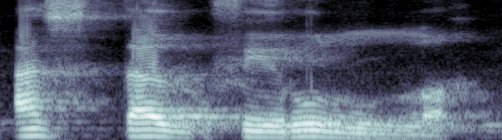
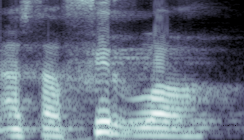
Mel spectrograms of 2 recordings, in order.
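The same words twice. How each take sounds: First: A clear 'ru' syllable is said before 'llah'. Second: The 'ru' syllable is dropped before 'llah'. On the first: The speaker calls it right. "Pakai ru ya" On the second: The speaker calls it wrong. "Jangan astagfirullah"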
